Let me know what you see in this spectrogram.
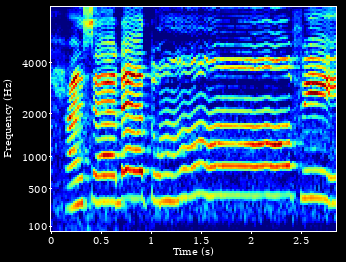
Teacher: اسوتن حسنتن، تن پہ جو ہے دو پیش تنوین، فا حروف اخفا میں سے آ گیا ہے تو ادھر اخفا کریں گے، آواز کو ناک میں چھپا کر پڑھیں گے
